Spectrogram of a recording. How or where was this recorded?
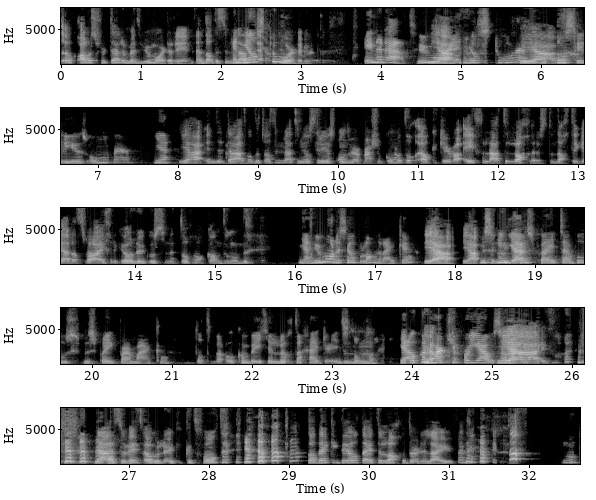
video call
